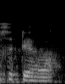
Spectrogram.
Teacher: menggunakan fonem konsonan hambat apikodental bersuara D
